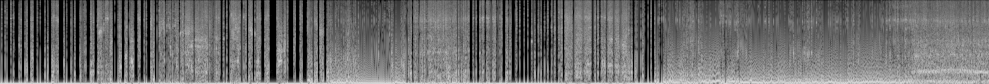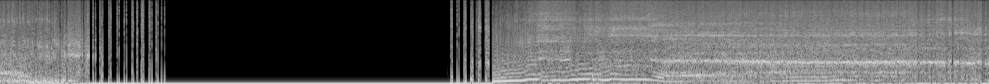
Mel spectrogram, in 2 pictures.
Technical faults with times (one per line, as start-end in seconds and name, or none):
0.00-19.79 signed and unsigned mixed up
